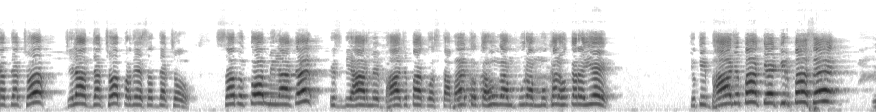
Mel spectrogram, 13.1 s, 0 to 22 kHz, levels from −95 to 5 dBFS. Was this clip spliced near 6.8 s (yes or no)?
yes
